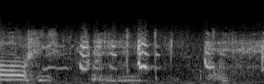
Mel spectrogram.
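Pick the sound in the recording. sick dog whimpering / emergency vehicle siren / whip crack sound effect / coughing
sick dog whimpering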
